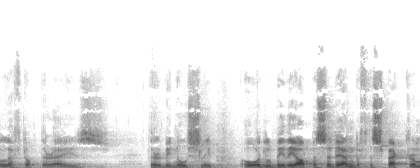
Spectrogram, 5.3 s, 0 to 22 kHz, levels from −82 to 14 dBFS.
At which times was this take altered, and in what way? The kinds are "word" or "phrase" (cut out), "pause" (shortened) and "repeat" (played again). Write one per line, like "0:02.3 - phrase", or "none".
none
